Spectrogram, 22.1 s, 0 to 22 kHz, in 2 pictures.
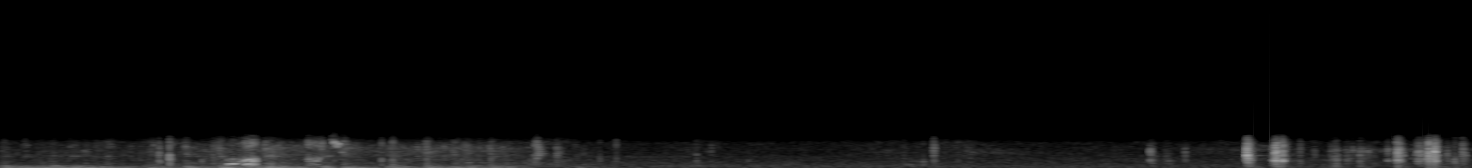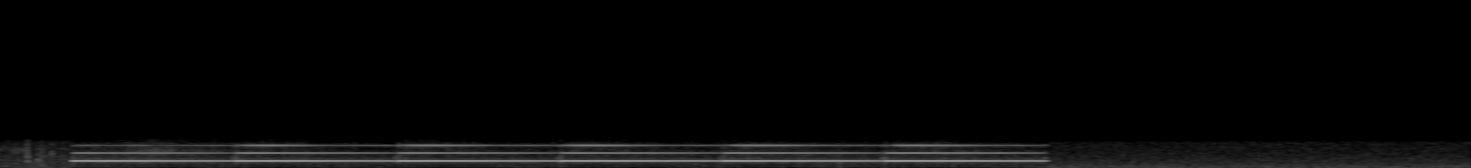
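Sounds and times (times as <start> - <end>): sharp clicks and knocks: 0.0 - 5.4, 8.6 - 11.5
truck warning chime dinging: 11.6 - 18.9.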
